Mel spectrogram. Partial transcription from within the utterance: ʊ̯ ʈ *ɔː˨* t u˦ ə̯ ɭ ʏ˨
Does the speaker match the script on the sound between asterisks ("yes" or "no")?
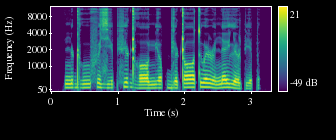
no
